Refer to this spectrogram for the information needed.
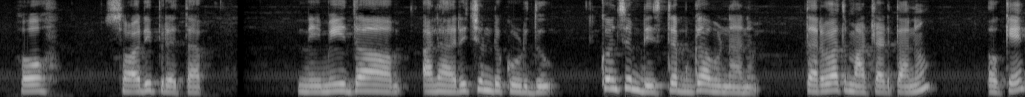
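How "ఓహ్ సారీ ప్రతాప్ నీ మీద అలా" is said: ordinary delivery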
